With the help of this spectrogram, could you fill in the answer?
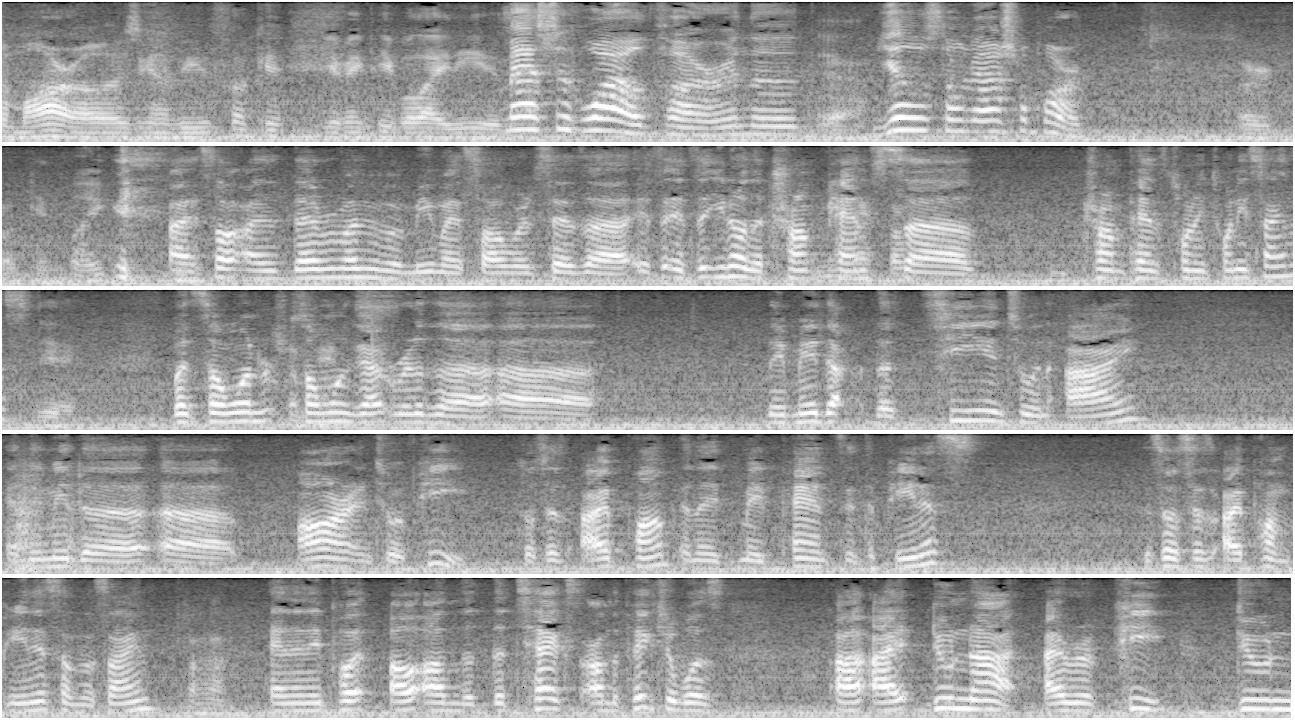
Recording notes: HEADPHONE WARNING!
